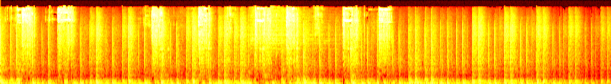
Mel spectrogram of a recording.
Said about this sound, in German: Und äh, nein, der Typ, der an letzterer Adresse mit dem Spendenkessel rasselt, ist kein Bettler. Es ist der Podcaster Don Quelle, der sich riesig darüber freut, wenn Sie ihm ein paar Münzen in das Behältnis werfen.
